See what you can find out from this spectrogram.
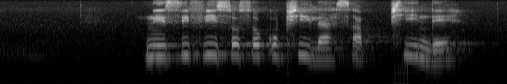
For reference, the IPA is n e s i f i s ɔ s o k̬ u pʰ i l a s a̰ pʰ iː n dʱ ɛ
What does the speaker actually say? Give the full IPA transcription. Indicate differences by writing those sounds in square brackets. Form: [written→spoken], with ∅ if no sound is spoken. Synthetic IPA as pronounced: n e s i f i s ɔ s o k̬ u pʰ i l a s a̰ pʰ iː n dʱ ɛ

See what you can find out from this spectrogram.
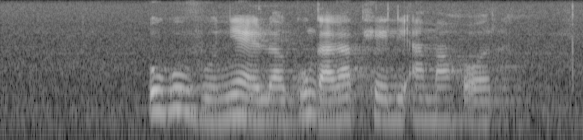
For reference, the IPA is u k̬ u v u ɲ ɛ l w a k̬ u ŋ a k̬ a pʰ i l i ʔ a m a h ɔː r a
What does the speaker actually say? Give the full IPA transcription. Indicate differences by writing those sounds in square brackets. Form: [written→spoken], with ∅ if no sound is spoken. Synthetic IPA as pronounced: u k̬ u v u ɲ ɛ l w a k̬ u ŋ a k̬ a pʰ [i→e] l i ʔ a m a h ɔː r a

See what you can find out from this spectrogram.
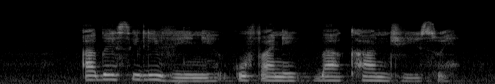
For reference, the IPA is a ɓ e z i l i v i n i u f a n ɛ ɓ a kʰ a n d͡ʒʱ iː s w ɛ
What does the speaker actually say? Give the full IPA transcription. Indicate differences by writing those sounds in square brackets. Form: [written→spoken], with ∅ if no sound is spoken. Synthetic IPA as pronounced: a ɓ e [z→s] i l i v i n i u f a n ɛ ɓ a kʰ a n d͡ʒʱ iː s w ɛ

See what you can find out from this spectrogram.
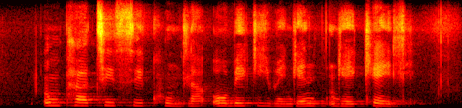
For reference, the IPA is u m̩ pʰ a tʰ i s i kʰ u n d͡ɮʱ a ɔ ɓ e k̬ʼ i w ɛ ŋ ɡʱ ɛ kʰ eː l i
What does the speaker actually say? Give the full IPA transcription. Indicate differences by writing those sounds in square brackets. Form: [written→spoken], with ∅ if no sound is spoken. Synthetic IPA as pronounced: u m̩ pʰ a tʰ i s i kʰ u n d͡ɮʱ a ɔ ɓ e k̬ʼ i w ɛ ŋ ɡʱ ɛ kʰ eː l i

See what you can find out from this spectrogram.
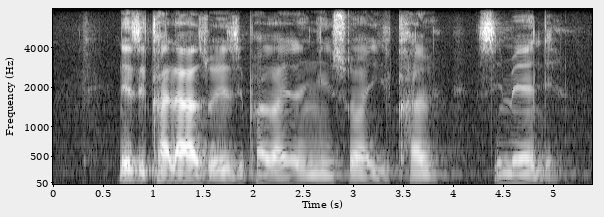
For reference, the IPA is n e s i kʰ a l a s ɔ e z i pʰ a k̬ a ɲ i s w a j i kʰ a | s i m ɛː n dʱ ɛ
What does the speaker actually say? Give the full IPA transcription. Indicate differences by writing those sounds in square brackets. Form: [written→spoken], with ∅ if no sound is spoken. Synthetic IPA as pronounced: n e [s→z] i kʰ a l a [s→z] ɔ e z i pʰ a k̬ a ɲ i s w a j i kʰ a | s i m ɛː n dʱ ɛ

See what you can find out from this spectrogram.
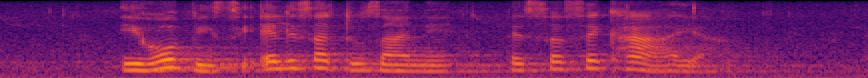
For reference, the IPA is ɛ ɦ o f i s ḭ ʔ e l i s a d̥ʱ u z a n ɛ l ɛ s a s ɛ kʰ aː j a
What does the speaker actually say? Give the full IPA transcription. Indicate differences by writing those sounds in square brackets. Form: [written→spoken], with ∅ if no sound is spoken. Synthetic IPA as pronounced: [ɛ→i] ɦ o [f→v] i s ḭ ʔ e l i s a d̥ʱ u z a n ɛ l ɛ s a s ɛ kʰ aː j a

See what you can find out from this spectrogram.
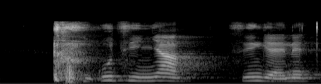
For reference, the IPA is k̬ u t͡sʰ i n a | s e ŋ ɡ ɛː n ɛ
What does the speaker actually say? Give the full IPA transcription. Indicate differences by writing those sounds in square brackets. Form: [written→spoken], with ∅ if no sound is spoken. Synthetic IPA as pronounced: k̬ u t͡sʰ i [n→ɲ] a | s [e→i] ŋ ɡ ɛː n ɛ

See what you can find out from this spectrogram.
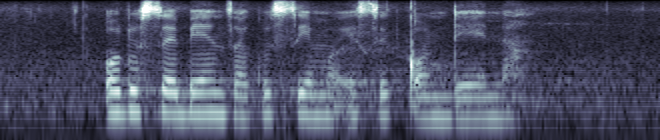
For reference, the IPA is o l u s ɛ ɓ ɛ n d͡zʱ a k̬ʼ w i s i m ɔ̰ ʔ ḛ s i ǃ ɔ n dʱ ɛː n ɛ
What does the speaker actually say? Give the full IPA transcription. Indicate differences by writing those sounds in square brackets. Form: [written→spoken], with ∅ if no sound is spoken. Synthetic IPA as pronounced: o l u s ɛ ɓ ɛ n d͡zʱ a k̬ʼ w i s i m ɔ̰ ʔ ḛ s i ǃ ɔ n dʱ ɛː n [ɛ→a]

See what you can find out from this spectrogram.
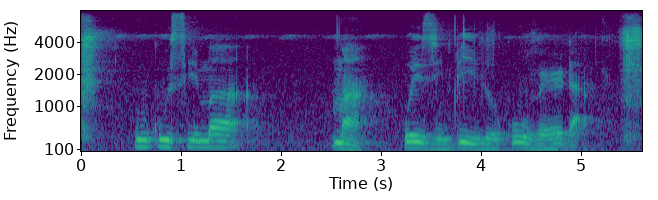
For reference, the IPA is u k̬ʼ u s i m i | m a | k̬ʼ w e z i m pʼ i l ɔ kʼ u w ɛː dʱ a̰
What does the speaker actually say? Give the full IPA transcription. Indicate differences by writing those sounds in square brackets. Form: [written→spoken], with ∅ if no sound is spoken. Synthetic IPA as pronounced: u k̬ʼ u s i m [i→a] | m a | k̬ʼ w e z i m pʼ i l ɔ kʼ u [w→v] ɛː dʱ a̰

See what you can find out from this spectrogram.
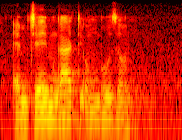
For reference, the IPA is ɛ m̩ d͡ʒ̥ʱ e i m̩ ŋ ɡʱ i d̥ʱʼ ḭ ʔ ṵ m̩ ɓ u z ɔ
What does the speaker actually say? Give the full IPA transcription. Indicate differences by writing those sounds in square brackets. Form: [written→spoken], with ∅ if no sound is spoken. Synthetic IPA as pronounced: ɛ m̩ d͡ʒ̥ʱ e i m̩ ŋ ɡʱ [i→a] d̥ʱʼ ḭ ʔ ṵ m̩ ɓ [u→uː] z ɔ

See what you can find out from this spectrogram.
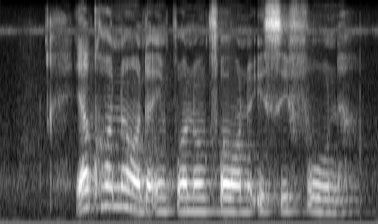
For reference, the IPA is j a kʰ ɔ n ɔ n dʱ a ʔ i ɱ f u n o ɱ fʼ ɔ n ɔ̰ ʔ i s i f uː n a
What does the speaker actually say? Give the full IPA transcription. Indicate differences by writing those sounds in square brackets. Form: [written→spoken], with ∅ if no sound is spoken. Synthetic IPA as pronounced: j a kʰ ɔ n ɔ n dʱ a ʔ i ɱ f [u→ɔ] n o ɱ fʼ ɔ n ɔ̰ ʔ i s i f uː n a

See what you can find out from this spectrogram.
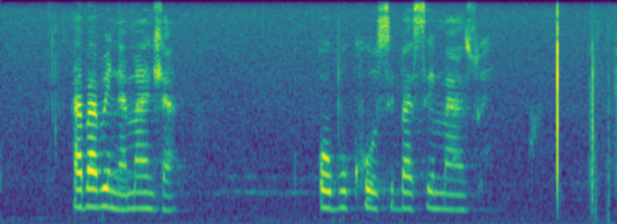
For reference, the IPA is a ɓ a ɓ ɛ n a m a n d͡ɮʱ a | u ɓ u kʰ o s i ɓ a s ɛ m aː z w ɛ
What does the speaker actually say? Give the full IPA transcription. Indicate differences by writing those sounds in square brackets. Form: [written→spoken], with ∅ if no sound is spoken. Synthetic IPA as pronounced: a ɓ a ɓ ɛ n a m a n d͡ɮʱ a | [u→o] ɓ u kʰ o s i ɓ a s ɛ m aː z w ɛ

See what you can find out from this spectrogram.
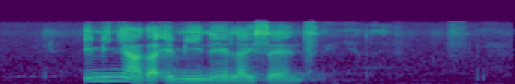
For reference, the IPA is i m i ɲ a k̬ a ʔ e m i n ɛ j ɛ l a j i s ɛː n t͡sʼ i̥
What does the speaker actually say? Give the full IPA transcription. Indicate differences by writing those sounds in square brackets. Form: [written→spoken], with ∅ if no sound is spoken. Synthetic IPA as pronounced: i m i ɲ a k̬ a ʔ e m i n ɛ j ɛ l a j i s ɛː n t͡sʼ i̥

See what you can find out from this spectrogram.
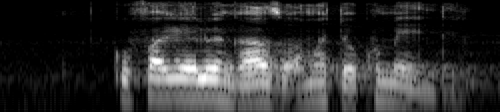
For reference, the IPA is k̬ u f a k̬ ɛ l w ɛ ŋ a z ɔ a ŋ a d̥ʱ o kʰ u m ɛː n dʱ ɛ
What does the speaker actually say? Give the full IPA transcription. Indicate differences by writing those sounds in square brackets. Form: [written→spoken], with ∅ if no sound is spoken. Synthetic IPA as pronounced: k̬ u f a k̬ ɛ l w ɛ ŋ a z ɔ a [ŋ→m] a d̥ʱ o kʰ u m ɛː n dʱ ɛ

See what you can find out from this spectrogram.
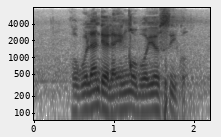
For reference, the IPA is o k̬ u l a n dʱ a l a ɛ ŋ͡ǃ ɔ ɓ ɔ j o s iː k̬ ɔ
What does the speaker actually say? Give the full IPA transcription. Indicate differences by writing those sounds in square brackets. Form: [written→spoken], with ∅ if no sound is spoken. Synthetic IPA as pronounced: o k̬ u l a n dʱ [a→ɛ] l a [ɛ→i] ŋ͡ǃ [ɔ→u] ɓ ɔ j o s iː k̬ ɔ

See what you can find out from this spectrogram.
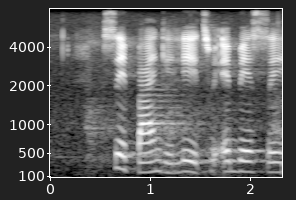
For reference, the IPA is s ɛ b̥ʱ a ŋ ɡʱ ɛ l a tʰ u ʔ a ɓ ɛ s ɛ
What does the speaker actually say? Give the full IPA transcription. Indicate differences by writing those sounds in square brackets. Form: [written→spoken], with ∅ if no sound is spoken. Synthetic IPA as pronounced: s ɛ b̥ʱ a ŋ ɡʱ ɛ l [a→e] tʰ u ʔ [a→ɛ] ɓ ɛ s ɛ

